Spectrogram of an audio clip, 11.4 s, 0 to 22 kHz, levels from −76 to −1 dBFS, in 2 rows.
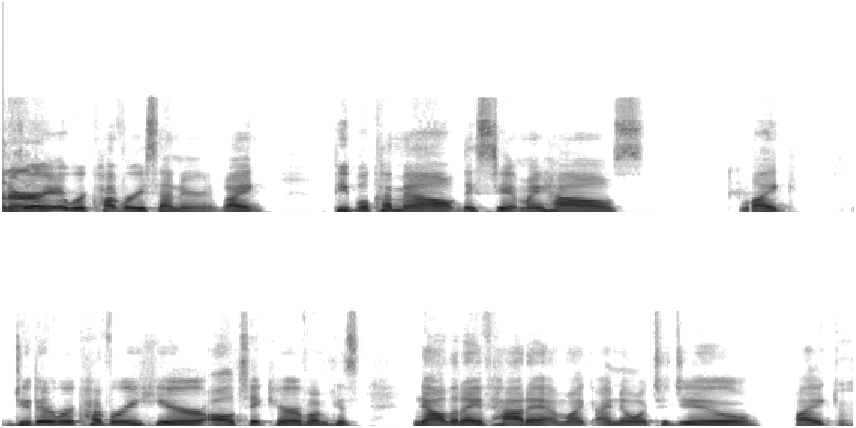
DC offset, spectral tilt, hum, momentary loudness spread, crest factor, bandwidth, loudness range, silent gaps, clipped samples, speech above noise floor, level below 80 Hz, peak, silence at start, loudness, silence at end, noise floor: under 0.1%; -5.5 dB/octave; none; 9 LU; 18 dB; 12.5 kHz; 2 LU; none; under 0.1%; 65 dB; -56 dBFS; 0 dBFS; 0 s; -18 LUFS; 0.05 s; -82 dBFS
